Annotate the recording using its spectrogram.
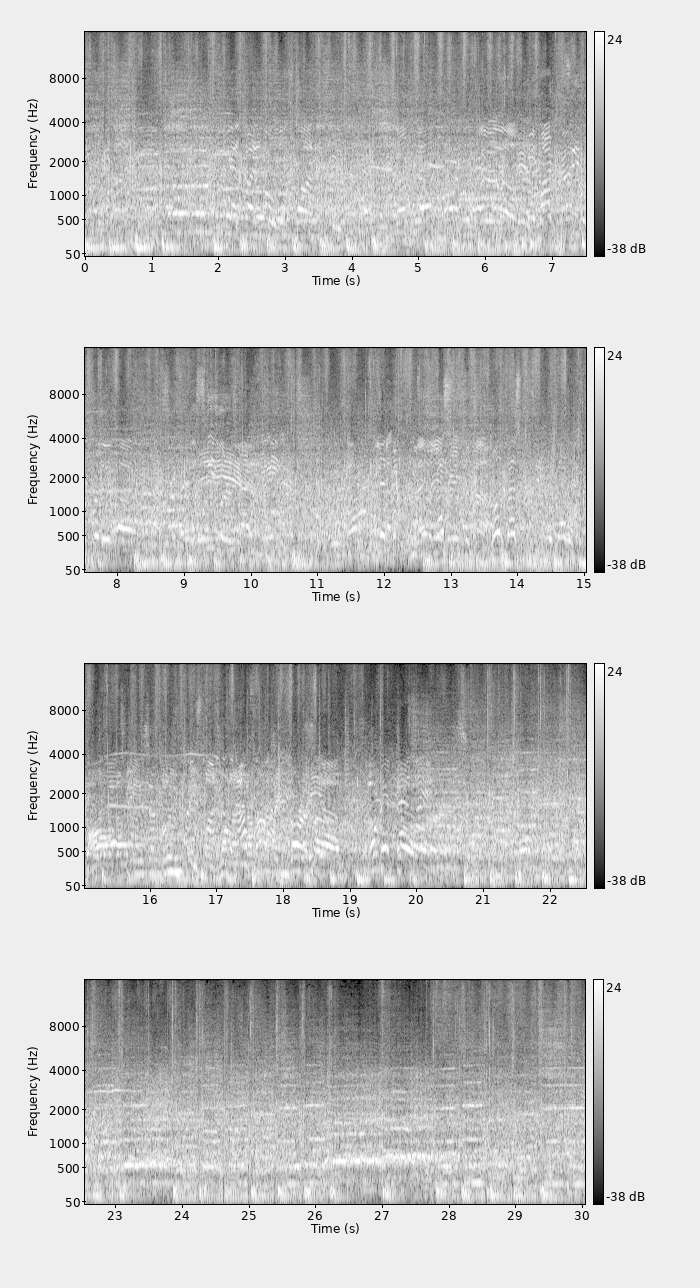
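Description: Marching band of saxophones, trombones and sousaphones playing a march as it marches onto the field, with a large stadium crowd cheering under the music.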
